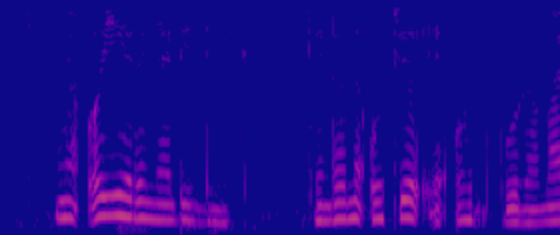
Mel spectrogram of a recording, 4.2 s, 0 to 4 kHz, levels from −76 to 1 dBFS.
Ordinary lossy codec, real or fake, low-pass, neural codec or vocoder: none; fake; 3.6 kHz; codec, 16 kHz, 8 kbps, FreqCodec, larger model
